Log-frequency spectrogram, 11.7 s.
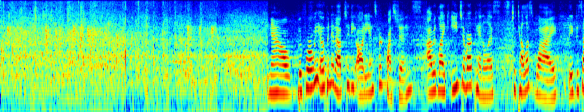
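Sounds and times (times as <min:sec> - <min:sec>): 
audience applause: 0:00.0 - 0:04.9
speech: 0:05.4 - 0:11.6.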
